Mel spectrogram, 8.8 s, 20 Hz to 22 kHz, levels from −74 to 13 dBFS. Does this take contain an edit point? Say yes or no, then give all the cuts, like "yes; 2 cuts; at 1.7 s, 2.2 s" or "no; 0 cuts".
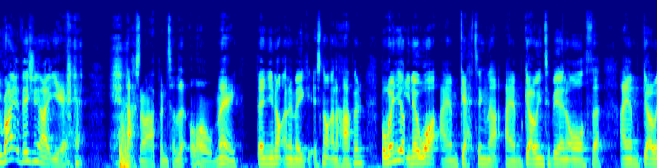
yes; 3 cuts; at 1.9 s, 3.2 s, 5.4 s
